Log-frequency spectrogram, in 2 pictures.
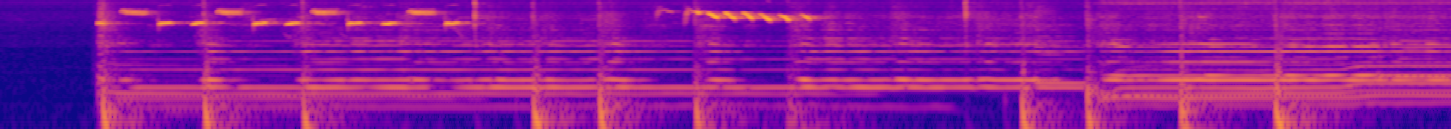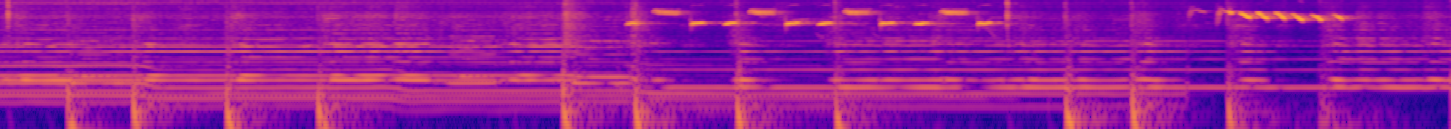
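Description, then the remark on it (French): Bright, high chirps in quick little bursts of a wren singing come at the start and near the end, set over steady music with rhythmic percussive hits and sustained tones. “Le troglodyte, c'est un virtuose qui n'est pas encore à ma portée.”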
